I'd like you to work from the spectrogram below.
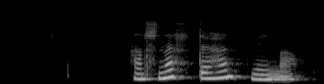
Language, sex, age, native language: Icelandic, female, 10, Icelandic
